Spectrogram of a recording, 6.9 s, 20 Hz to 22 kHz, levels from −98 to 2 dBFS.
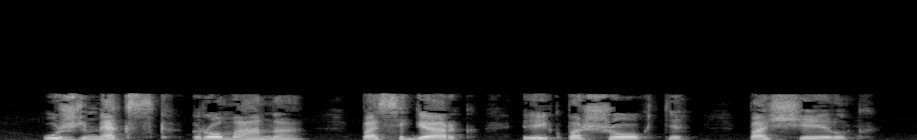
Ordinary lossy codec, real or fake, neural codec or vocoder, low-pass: MP3, 32 kbps; real; none; 7.2 kHz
